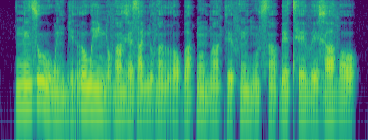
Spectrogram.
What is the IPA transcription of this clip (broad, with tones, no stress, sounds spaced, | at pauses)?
n ĩ˦ z uː˦˨ w ĩ˨ ɡ͡b i˨ r o˦ w iː˦ ɲ ɔ˨ v ã˦ ɣ ɛ˨ z a˨ ɲ ʊ˨ v ã˨ r ɔ˨ b a˦ k͡p ũ˦˨ b ã˨ k ɪ˨ f ĩ˦ b ũ˨˦ s ã˨ ɓ e˦ tʰ e˦ β e˨ ɣ a˦ v ɔ˨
